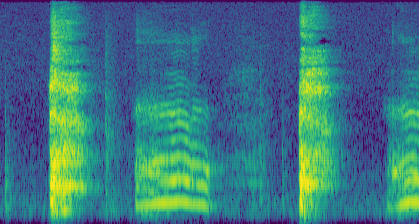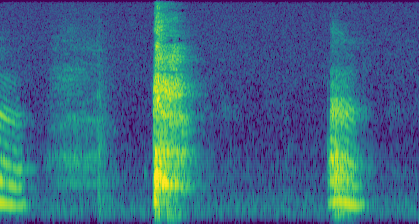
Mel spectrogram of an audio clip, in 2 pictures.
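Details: A child laughs at its mother coughing.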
